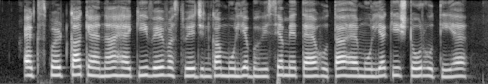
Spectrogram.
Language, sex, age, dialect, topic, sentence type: Hindi, female, 18-24, Garhwali, banking, statement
